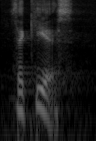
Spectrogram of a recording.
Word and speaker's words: Zacchaeus: The other one would be, help me with the pronunciation, Zacchaeus? Zacchaeus, yes.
